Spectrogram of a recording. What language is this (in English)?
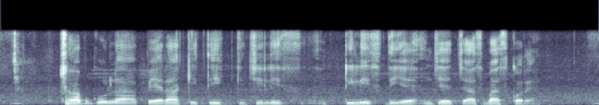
Bangla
